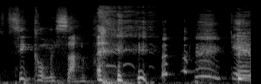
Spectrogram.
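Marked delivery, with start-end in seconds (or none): 0.9-2.2 high burst of laughter. Real, not acted. Laughing at friends' joke, high burst.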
